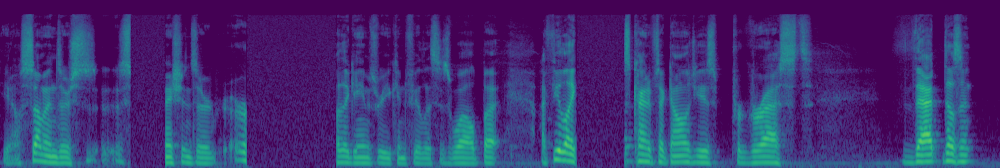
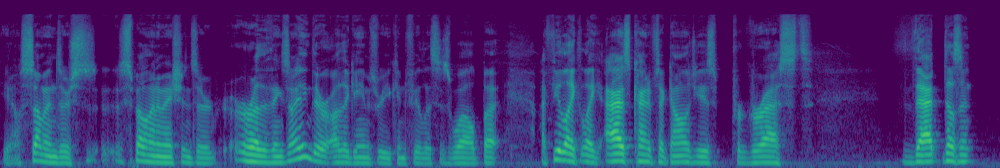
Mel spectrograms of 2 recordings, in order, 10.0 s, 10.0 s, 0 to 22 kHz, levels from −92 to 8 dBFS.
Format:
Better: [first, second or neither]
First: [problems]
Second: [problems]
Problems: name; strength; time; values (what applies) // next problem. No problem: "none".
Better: second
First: audio cutting out; at 1.5 s, at 2.5 s for 1 s and at 6 s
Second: none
